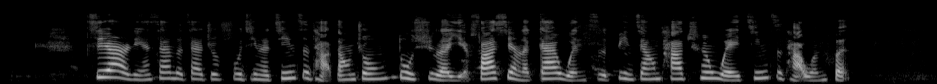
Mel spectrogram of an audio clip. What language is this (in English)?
Chinese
